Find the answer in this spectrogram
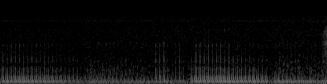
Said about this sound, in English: I have a cat purring into my mic right now. Oh, yeah. Oh, you have little Jenny.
